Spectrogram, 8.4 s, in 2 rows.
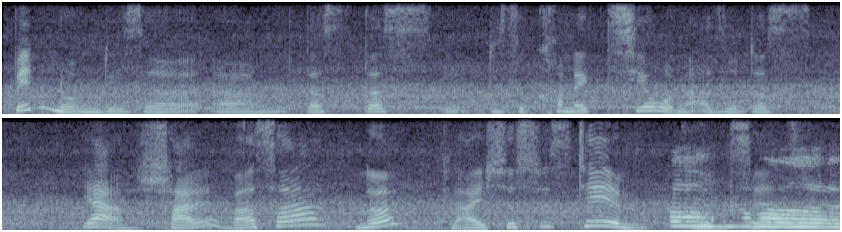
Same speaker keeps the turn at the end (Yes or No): No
